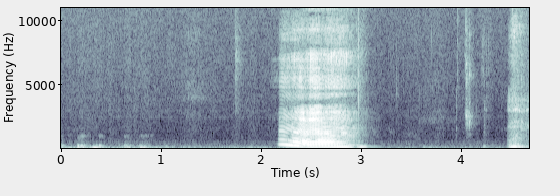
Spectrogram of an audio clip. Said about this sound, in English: Yes, I did just yawn. Cutting it out.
